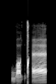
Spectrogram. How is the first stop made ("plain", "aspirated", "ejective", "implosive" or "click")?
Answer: click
